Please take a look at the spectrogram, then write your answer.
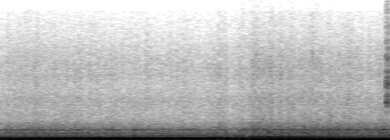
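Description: A hybrid Porsche Boxster sports car engine pulls hard under acceleration, a loud, close, continuous mid-pitched drone with a brief dip and gear change partway through, and no talk over it.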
